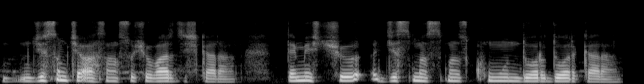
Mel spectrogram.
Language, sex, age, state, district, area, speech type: Kashmiri, male, 18-30, Jammu and Kashmir, Budgam, rural, spontaneous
